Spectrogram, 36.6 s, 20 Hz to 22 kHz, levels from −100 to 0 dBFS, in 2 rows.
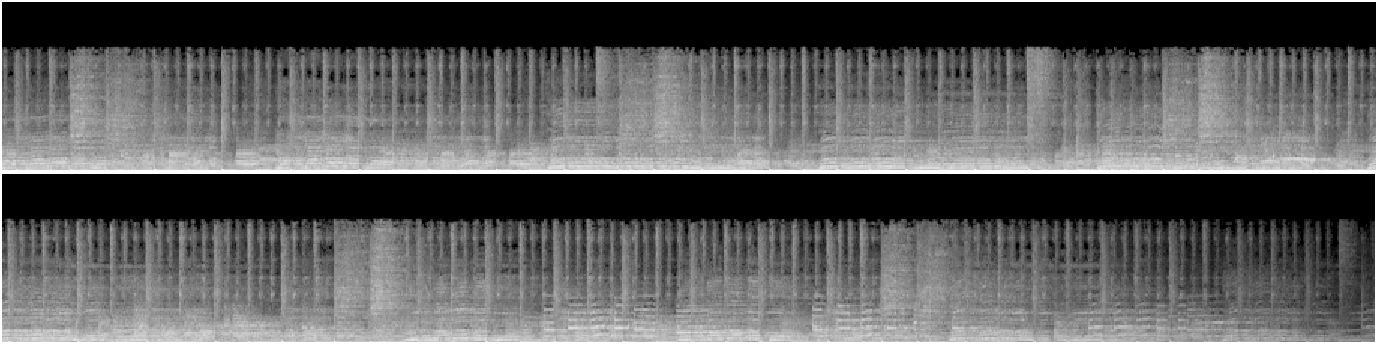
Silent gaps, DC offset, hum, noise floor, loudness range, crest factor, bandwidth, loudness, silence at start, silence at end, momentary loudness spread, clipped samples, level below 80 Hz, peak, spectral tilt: none; 0.2%; none; -41 dBFS; 5 LU; 14 dB; 16.5 kHz; -16 LUFS; 0 s; 0.05 s; 7 LU; under 0.1%; -28 dBFS; -2 dBFS; -4.5 dB/octave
